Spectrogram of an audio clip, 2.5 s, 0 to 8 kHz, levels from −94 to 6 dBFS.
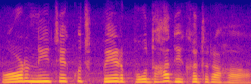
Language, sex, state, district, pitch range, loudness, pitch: Hindi, female, Haryana, Jhajjar, 250-295 Hz, -15 LUFS, 275 Hz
